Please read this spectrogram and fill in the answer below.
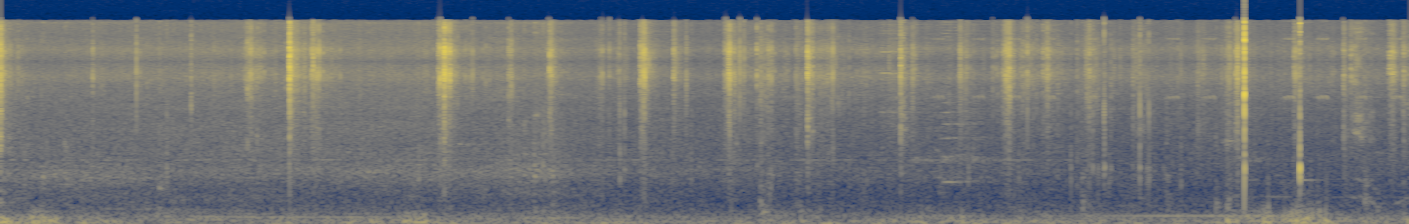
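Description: Footsteps on wooden outdoor stairs: irregular sharp knocks every second or so, over a steady low rumble on the microphone.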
